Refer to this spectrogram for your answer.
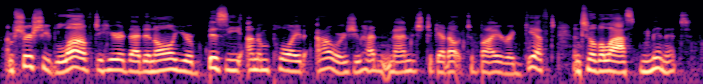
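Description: In a contemporary radio drama, an actress plays a brisk, sardonic older sister who is a proud home cook, teasing in a dry way. Her female voice is lowish and steady, close to how she'd normally talk.

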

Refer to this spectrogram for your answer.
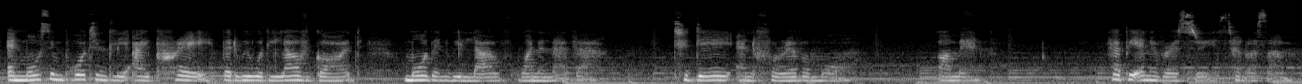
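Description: South African woman vlogger, lower voice, heartfelt prayerful voice-over, muffled lo-fi recording over music. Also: level tone. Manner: slow, tender and prayerful. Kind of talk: heartfelt anniversary letter read as voice-over. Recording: dull voice-over under loud music.

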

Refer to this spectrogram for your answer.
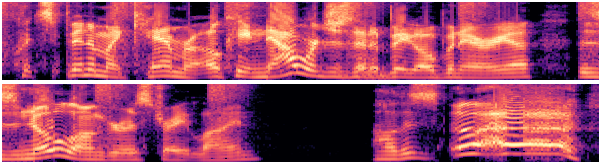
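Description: A man live streaming casual game commentary in an excitable, joking, sweary way. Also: fairly high pitch, quick pace, creaky. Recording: music and game sound underneath.

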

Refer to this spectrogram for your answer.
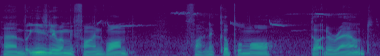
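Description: Crouching in a woodland clearing, a young man from the United Kingdom gives an outdoor foraging walkthrough, pausing on ums and restarting sentences casually. He speaks fairly quickly, his voice low-ish and dark in tone. The shot comes from a tripod camera several metres away.

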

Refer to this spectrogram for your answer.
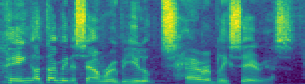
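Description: A man's voice: high-pitched, lively intonation, fairly quick, noisy background. A British man judging a TV cooking competition, chatting with contestants with dry, teasing humor. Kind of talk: TV cooking show banter. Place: TV studio kitchen. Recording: music under the voice.

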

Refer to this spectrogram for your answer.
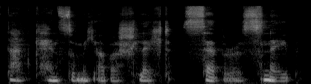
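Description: A woman's voice: medium pitch, steady tone, normal speed, breathy edge. A woman reading the part of a furious, proud young witch in an audiobook, angry, tearful and defiant.

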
